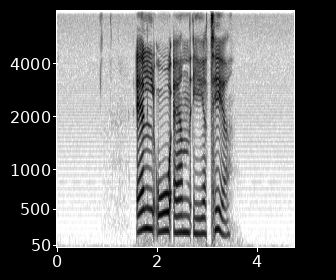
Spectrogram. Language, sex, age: Swedish, female, 30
